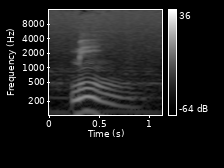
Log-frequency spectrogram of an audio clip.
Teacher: mean however the port is open throughout the entire production mean it appears that the velum does not have time to close for the vowel sound before it must again open for the final nasal consonant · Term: nasalization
